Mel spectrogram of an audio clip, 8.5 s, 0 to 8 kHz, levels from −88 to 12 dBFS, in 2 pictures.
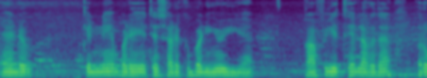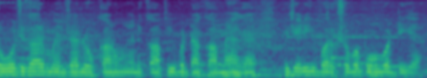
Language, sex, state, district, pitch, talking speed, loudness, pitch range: Punjabi, male, Punjab, Pathankot, 125 Hz, 175 wpm, -17 LUFS, 120-130 Hz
